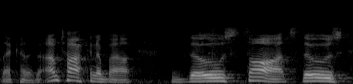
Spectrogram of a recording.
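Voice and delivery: ordinary talk, nothing marked

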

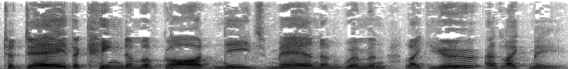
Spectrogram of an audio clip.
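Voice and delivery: ordinary delivery

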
